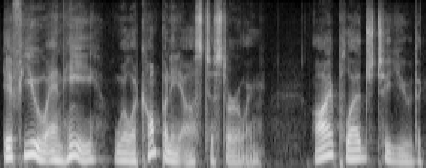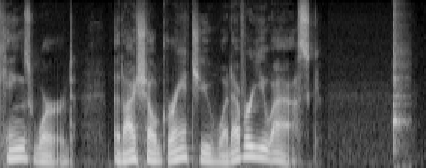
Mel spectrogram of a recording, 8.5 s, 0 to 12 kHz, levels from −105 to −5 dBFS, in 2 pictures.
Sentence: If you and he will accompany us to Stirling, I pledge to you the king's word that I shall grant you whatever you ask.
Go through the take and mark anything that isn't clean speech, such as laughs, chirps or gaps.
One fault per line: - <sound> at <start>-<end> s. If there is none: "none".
- tap at 8.2-8.4 s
